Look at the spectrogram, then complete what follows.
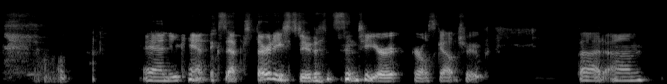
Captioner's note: laughs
